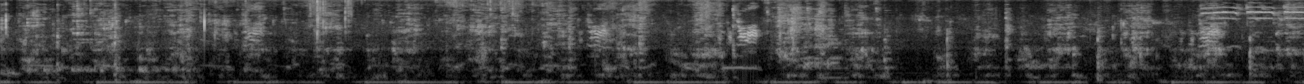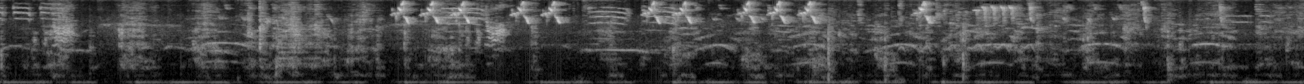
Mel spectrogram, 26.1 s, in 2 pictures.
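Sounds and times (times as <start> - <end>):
lower arched bird calls: 10.5 - 26.0.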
